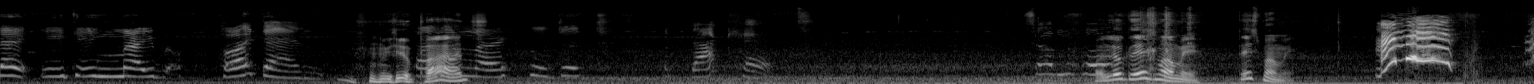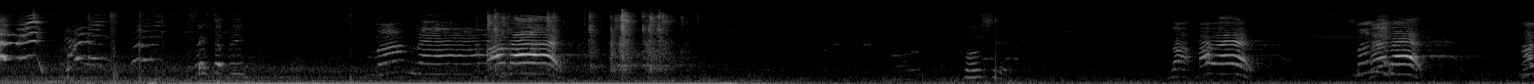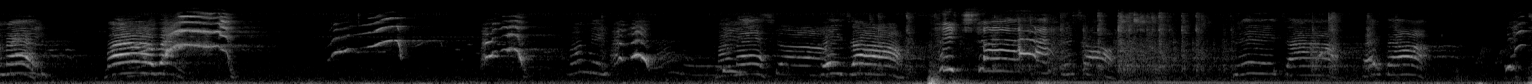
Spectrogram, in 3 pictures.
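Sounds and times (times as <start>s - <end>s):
dog whining: 13.8s - 14.6s
children squealing and shrieking: 13.8s - 17.8s, 19.1s - 21.1s, 28.9s - 29.8s, 30.6s - 33.4s, 34.0s - 46.0s.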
